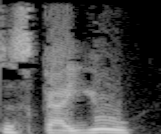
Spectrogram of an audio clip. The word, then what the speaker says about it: Siskiyou: I think it's pronounced Siskiyou County.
